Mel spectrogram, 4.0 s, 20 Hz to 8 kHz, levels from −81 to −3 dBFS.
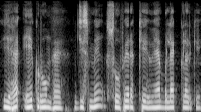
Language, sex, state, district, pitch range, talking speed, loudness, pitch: Hindi, male, Uttar Pradesh, Saharanpur, 150-165 Hz, 180 wpm, -16 LUFS, 155 Hz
